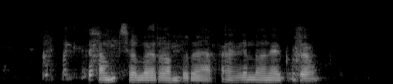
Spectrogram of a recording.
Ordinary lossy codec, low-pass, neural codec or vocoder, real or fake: Opus, 16 kbps; 7.2 kHz; codec, 24 kHz, 1 kbps, SNAC; fake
